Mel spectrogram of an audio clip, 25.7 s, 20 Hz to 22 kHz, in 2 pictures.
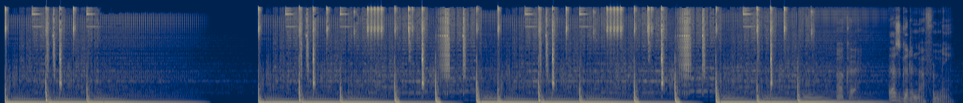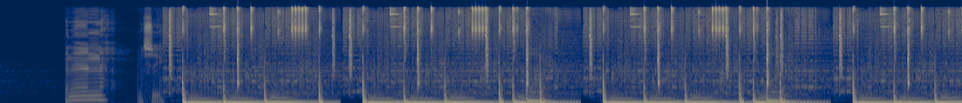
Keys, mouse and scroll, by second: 0.3 right click, 0.3 space, 1.7 space, 3.4 space, 6.4 space, 6.6 space, 8.0 right click, 13.5-14.9 scroll up 1, 14.9 space, 17.1 space, 17.3 space, 20.2 space, 20.5 space, 23.7 space, 23.9 space, 24.4-25.2 scroll up 1, 25.2 right click.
